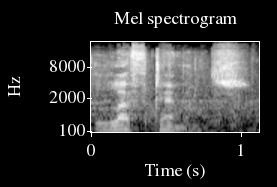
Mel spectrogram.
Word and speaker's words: lieutenant: of these guys need lieutenants or left tenants if you like the British pronunciation better that's an ailer that's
